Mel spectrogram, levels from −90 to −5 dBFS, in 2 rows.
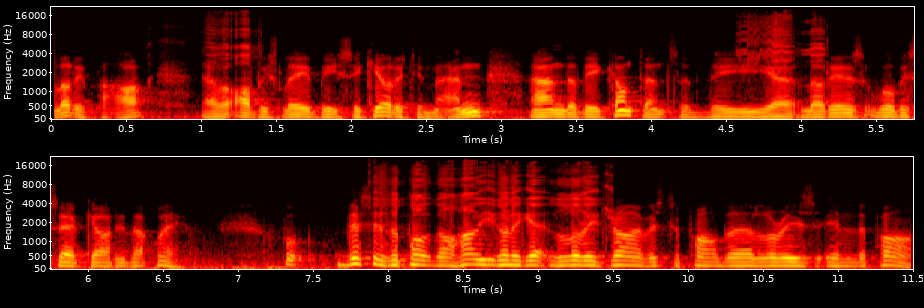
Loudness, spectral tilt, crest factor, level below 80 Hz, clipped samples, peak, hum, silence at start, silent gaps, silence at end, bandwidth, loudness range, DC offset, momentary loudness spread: -37 LUFS; -7 dB/octave; 16 dB; -56 dBFS; under 0.1%; -20 dBFS; none; 0 s; none; 0 s; 19.5 kHz; 3 LU; under 0.1%; 9 LU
